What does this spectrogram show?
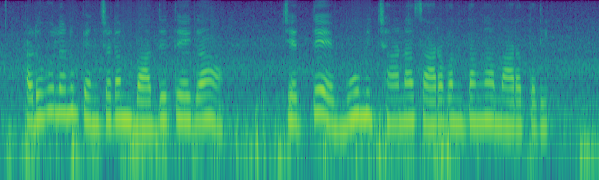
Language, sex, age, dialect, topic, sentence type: Telugu, female, 18-24, Central/Coastal, agriculture, statement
